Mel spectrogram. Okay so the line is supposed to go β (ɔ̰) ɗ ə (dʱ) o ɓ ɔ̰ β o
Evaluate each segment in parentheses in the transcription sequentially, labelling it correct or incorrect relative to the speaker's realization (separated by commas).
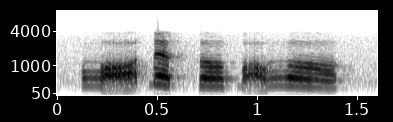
correct, incorrect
